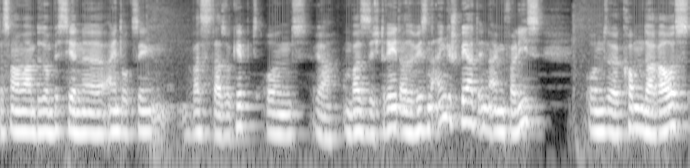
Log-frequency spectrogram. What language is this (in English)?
German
